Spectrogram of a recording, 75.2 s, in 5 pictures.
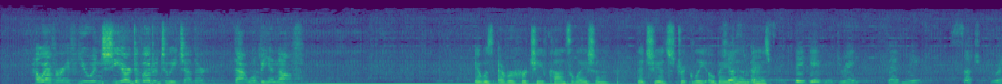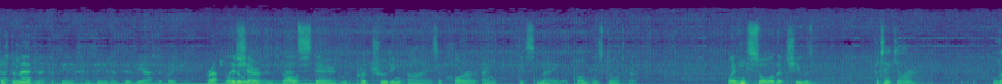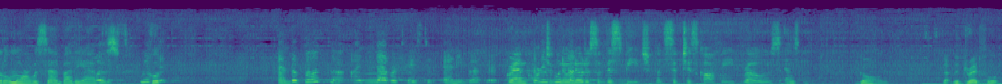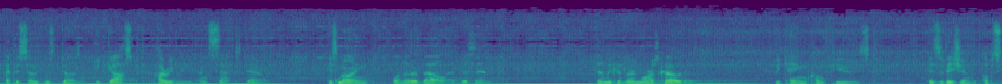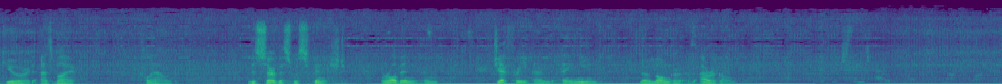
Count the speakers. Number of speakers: six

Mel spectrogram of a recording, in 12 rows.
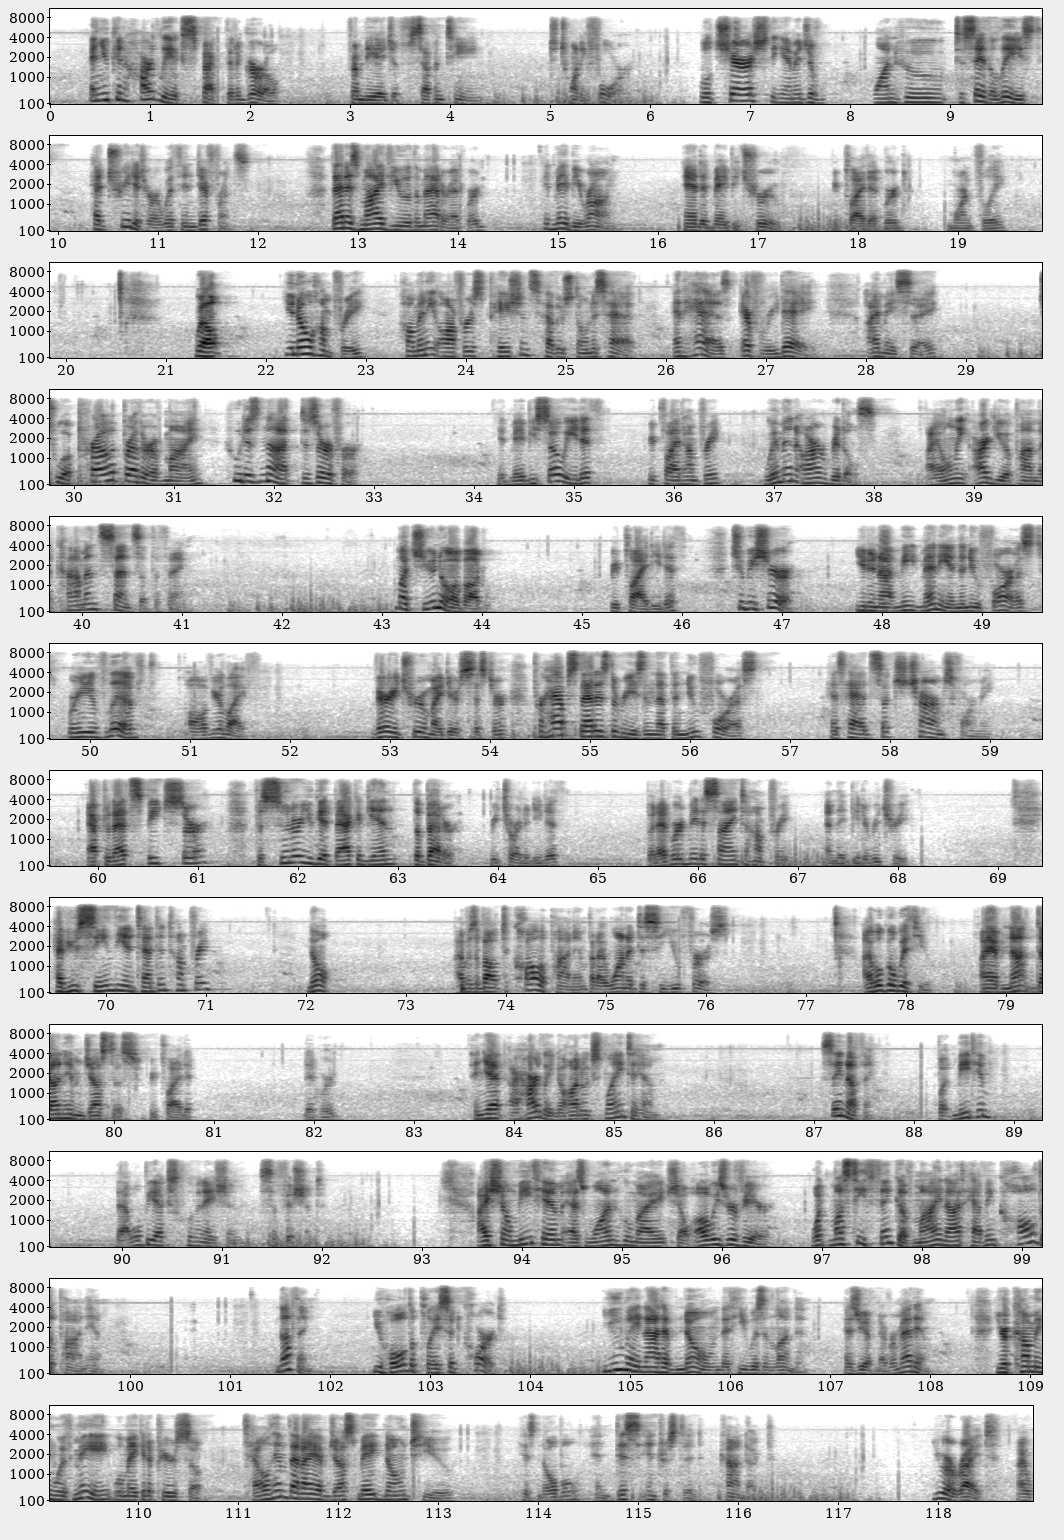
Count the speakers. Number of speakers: one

